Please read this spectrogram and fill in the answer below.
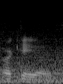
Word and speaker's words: Archaoi: It's supposed to be pronounced Archaeos. Archaeois? Yeah, I alright. used a corruption of story art. Oh like- no. Oh no. Oh no. Yeah, I used a corruption of arc with chaos.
